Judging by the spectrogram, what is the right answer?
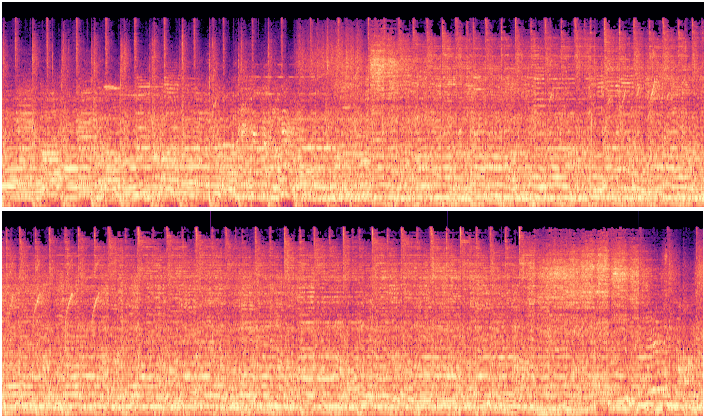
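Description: A rock band playing live: electric guitar, bass and drums, with a singer's voice over the band and cymbal crashes about seven seconds in and again near the end.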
